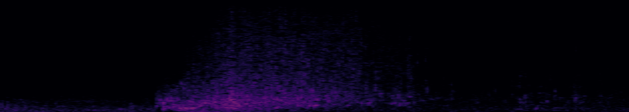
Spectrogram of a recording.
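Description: Water splashes loudly as a swimmer breaks the surface.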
